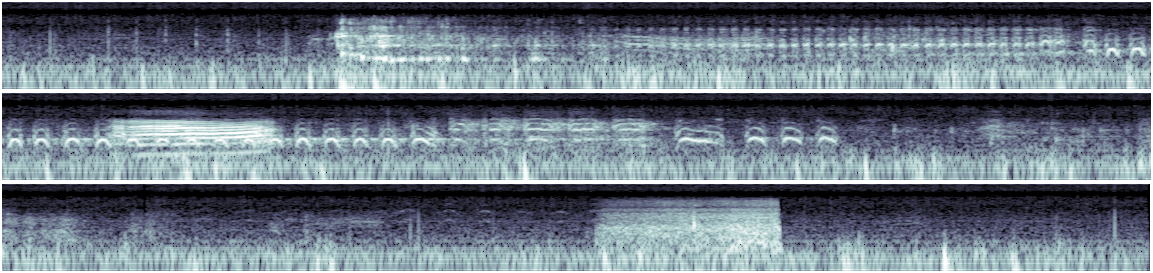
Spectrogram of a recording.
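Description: An animal's pitched calls, long and wavering, peaking in a loud, fast-warbling call about six and a half seconds in, then shorter chattering calls. Near the end comes a brief splash of water in an enamel washbasin.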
